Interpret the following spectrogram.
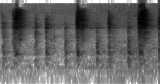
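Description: A bare percussion beat played for rapping over: sharp, crisp hits about twice a second, the strongest about once a second, with almost no bass.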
